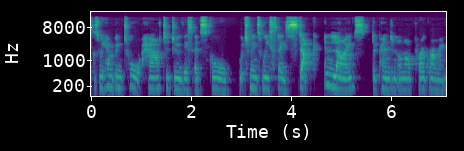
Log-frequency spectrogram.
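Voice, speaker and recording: A woman talks at a moderate pace in a fairly low pitch. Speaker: meditation coach. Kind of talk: lecture. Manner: speeds up when demonstrating excitement.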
